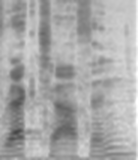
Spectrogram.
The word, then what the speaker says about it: Rechtschaffen: to work with him my last name is re chafen uh very hard to say unless you know how to say it and it means do right or make right shafen means make or do re is right it's a wonderful name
